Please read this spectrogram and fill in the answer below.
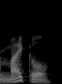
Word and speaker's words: Michael: And I chose Dr. Michael because it rhymes with psycho.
